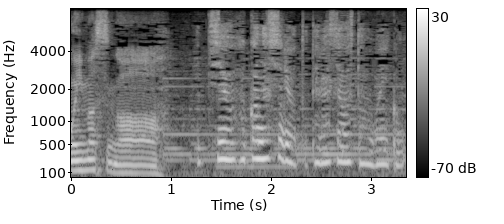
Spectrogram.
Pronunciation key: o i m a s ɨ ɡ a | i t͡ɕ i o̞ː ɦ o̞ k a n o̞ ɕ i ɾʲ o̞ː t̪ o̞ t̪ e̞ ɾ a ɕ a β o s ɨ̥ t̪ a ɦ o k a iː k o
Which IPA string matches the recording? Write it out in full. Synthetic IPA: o i m a s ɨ ɡ a | i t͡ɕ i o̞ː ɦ o̞ k a n o̞ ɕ i ɾʲ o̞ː t̪ o̞ t̪ e̞ ɾ a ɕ a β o s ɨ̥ t̪ a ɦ o ɡ a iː k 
